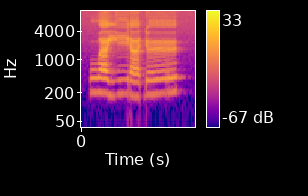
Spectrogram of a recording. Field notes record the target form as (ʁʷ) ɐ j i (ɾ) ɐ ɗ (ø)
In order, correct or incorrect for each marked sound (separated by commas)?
incorrect, correct, correct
